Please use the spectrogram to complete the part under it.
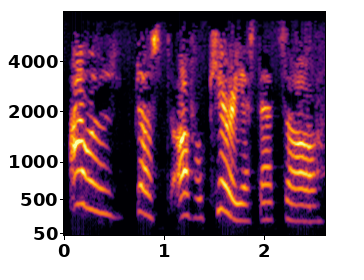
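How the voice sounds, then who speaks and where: A woman's voice: high-pitched, expressive, a little slow. A woman voicing an eager, polite young girl in a 1930s radio serial, earnest and curious. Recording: dull, dry 1930s radio recording.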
